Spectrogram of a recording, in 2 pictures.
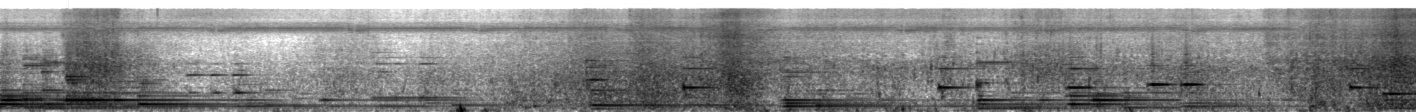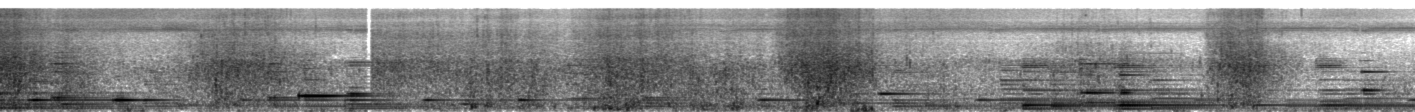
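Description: Slow, improvised solo piano playing held notes over small waves washing onto a sandy beach, the surf swelling and fading every few seconds.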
